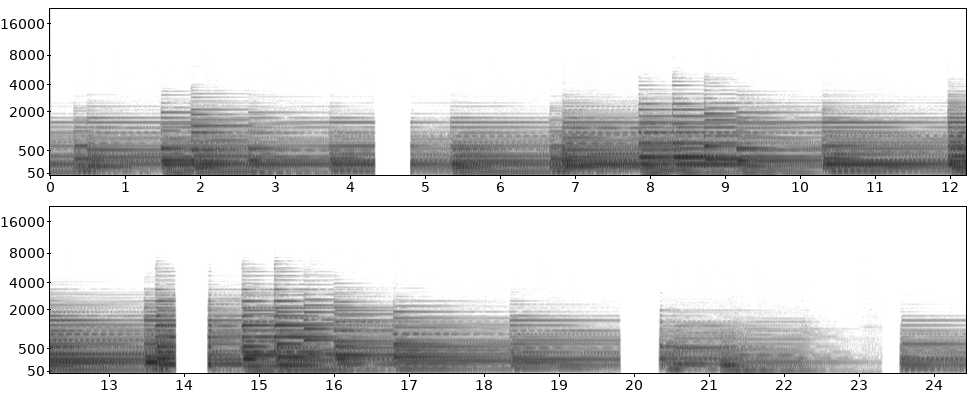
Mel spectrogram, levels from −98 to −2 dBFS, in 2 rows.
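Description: Digital broadcast dropouts mute the sound at 4.31–4.84 s, 13.87–14.37 s, 19.80–20.38 s and 23.30–23.57 s. The receiver loses valid frames and fades to silence within 20 ms until good frames return. Waveform: flat gaps. Spectrogram: blank vertical bands.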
